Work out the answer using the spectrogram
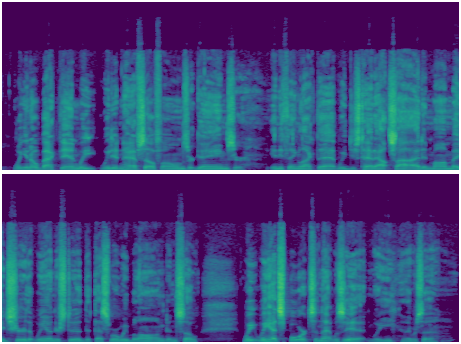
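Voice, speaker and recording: In an unremarkable speaking voice, a man talks at a medium pitch and moderate pace with ordinary pitch variation, on a very clean recording with a silent background. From Oklahoma, Ponca City. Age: 60s. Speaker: booster club president. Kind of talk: podcast interview.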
